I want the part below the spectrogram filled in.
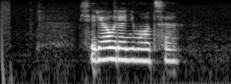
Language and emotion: Russian, neutral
